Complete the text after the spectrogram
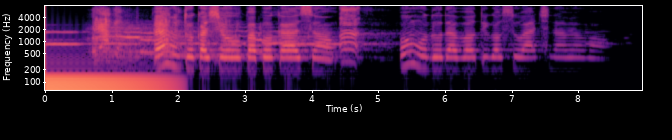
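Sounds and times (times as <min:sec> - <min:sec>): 
Brazilian funk automotivo music: 0:00.0 - 0:02.0.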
